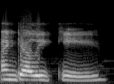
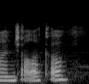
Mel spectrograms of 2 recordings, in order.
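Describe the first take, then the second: First: The name ends with a 'kee' sound. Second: The name ends with a 'kah' sound. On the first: The speaker calls it right. "it's pronounced Angeliki" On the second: The speaker calls it wrong. "It's it's it's not Angelica"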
